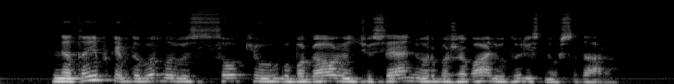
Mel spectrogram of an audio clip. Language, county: Lithuanian, Tauragė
